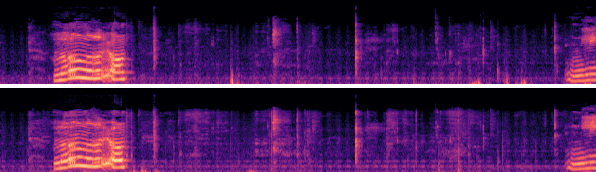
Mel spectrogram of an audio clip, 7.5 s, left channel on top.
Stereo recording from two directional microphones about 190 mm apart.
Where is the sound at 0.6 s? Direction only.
45° left (ahead or behind).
